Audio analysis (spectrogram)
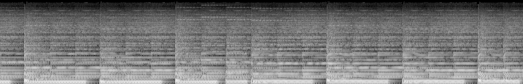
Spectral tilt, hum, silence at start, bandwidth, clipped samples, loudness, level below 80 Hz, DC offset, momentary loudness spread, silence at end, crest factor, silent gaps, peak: -5 dB/octave; none; 0 s; 18.5 kHz; 0.2%; -9 LUFS; -16 dBFS; 1%; 1 LU; 0 s; 8 dB; none; 0 dBFS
